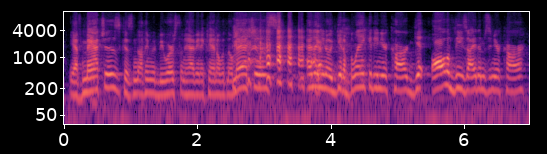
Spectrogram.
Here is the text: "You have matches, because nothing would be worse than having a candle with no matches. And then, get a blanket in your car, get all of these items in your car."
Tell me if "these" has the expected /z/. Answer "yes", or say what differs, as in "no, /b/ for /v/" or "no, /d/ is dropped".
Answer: yes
